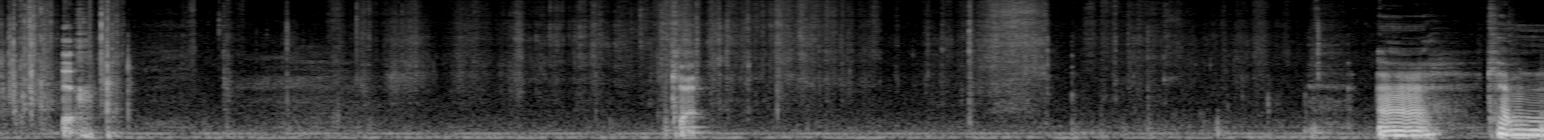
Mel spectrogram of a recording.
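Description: Trading cards rustle and slide against each other as they are shuffled.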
